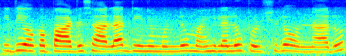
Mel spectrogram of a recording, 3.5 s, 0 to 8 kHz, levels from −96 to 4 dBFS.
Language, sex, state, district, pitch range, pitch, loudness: Telugu, female, Telangana, Komaram Bheem, 275-300 Hz, 285 Hz, -16 LUFS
